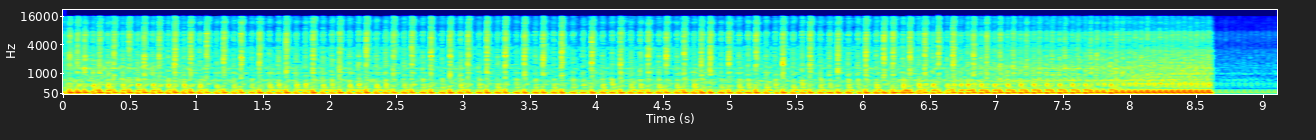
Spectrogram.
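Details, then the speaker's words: Craftsman riding mower single-cylinder engine after a valve seat repair and cylinder head reinstall: uneven, lumpy chugging that then cuts out. It runs over-rich because a bent linkage kept the choke from releasing. "all right so there when I started it it started right up and it was running rough that was because the choke did not release"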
